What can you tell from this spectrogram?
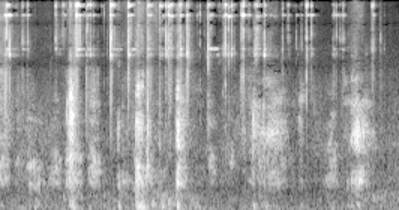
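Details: Buster the pug and Patton the English mastiff play-fighting: short high whimpers and yips in quick bursts, with snuffling breaths and scuffling between them.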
